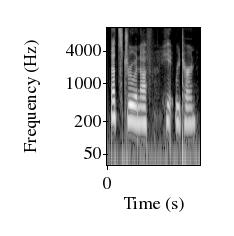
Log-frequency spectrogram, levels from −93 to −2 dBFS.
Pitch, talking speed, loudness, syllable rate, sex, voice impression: 195 Hz, 160 wpm, -19 LUFS, 5.1 syllables/s, female, feminine, slightly adult-like, slightly fluent, intellectual, calm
